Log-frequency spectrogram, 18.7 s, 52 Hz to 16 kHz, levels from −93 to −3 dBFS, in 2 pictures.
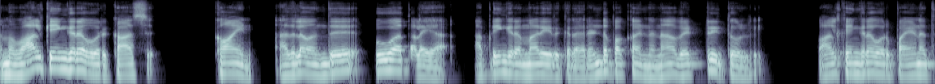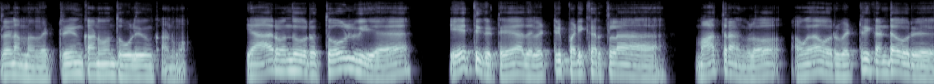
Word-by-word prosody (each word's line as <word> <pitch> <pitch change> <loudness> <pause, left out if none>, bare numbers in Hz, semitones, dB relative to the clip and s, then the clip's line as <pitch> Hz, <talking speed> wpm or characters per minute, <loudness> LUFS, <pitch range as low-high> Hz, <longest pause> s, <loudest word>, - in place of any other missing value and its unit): நம்ம 110 +1 +4
வாழ்க்கைங்கிற 155 -1 +5 0.2
ஒரு 105 -3 +2
காசு. 105 0 +1 0.7
காயின் 115 -5 +2 0.3
அதுல 110 +4 +3
வந்து 105 +5 +2 0.4
"பூவா? 135 +1 +5
தலையா?" 90 -3 +1 0.4
அப்பிடிங்கிறமாரி 105 -1 +2
இருக்கிற 90 - -2
2 110 +8 +1
பக்கம் 105 +1 0
என்னன்னா, 95 +1 -2
வெற்றி, 105 +6 0
தோல்வி. 90 -3 -2 0.6
வாழ்க்கைங்கிற 110 +3 0
ஒரு 105 -2 -1
பயணத்தில 105 +1 -1
நம்ம 95 -3 -1
வெற்றியும் 110 +5 -1
காணுவோம். 105 +1 +1
தோல்வியும் 95 -1 +2
காணுவோம். 80 -2 -8 0.6
"யார் 110 +7 0
வந்து 140 +1 +2
ஒரு 110 -2 0
தோல்விய 135 -9 +2 0.8
ஏத்துக்கிட்டு, - - 0 0.2
அத 100 - 0
வெற்றி 100 +7 -3
படிக்கற்களா 110 -1 0 0.8
மாத்துறாங்களோ! 90 +1 -1 0.3
அவுங்க 100 +3 -2
தான் 125 -3 0
ஒரு 105 - -1
வெற்றி 100 +9 -2
கண்ட 120 +1 +1
ஒரு 95 -3 +1
105 Hz, 125 wpm, -24 LUFS, 100-120 Hz, 0.8 s, வாழ்க்கைங்கிற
